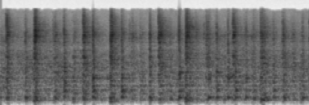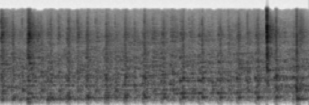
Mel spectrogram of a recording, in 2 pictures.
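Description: Live duo of classical guitar and hand drums: the guitar plays a run of plucked notes while the drums are struck with bare hands in a steady, rhythmic groove of sharp slaps and tones.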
